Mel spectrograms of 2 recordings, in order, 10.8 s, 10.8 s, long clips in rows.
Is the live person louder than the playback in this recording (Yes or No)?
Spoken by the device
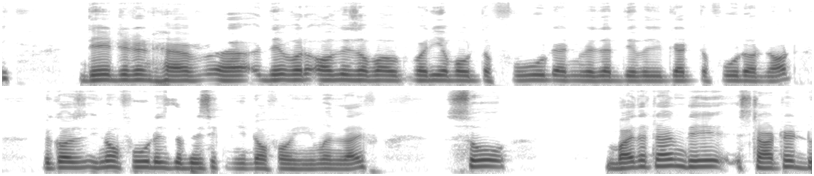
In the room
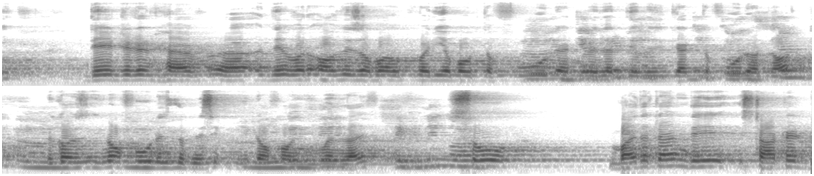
No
